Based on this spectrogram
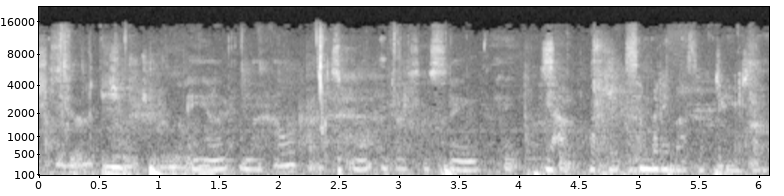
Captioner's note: people murmuring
